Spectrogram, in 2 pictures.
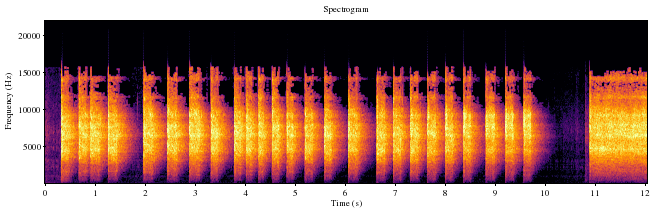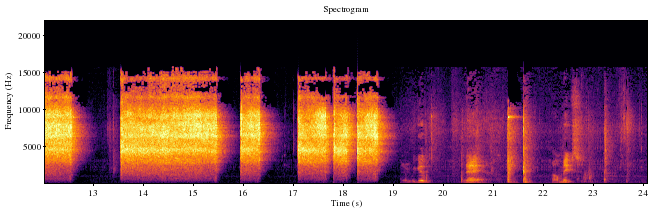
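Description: Compressed-air blow gun on a shop air hose, fired in many quick short bursts of hissing air, two or three a second, then several longer blasts of a second or two each, blowing sanding dust off a sanded wood surface.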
